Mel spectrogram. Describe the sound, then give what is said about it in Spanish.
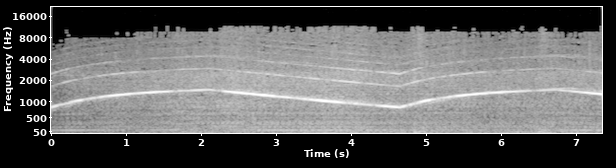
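An emergency vehicle siren wails steadily, its pitch slowly rising and falling in long sweeps, loud, with a low engine rumble underneath and no voices. “tenemos la policía local y luego dos clínicas bastante cerca”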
